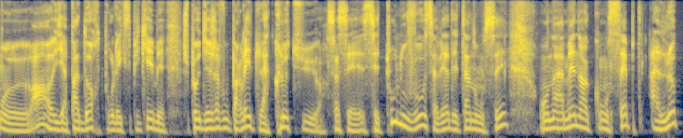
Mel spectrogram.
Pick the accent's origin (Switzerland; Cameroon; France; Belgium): Belgium; donc chez nous en Belgique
